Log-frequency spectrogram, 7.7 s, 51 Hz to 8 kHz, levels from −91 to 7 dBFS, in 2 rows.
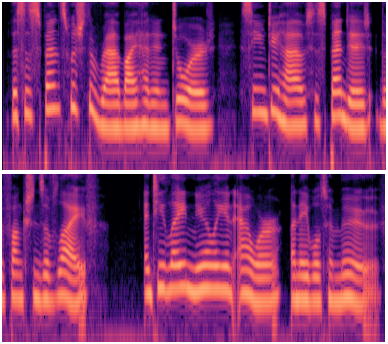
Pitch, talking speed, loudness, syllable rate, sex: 215 Hz, 190 wpm, -17 LUFS, 5.4 syllables/s, female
